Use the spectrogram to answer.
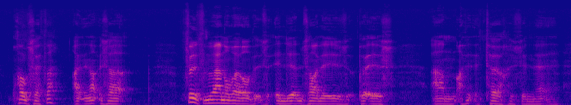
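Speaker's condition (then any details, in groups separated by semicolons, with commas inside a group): Tongue cancer; half tongue removed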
